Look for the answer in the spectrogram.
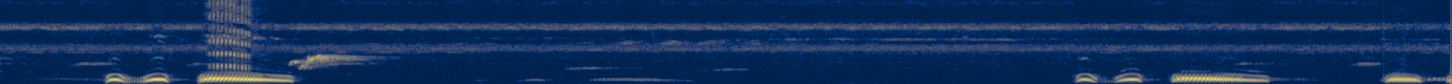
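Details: Local spotted dove cooing to lure other doves: two short notes and a long falling coo, a pause of several seconds, then the phrase again, with a faint high chirp.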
